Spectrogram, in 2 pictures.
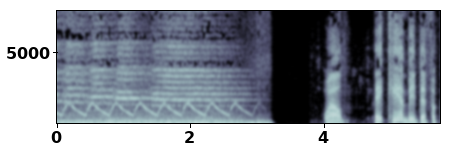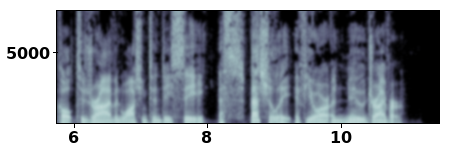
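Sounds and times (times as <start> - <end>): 
police car siren on a Washington D.C. street: 0.0 - 3.2
speech: 4.0 - 11.0.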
